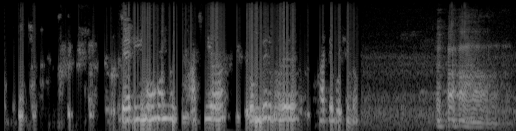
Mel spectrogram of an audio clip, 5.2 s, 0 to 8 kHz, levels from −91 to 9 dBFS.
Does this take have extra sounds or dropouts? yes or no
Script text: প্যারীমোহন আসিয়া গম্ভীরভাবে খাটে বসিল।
yes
